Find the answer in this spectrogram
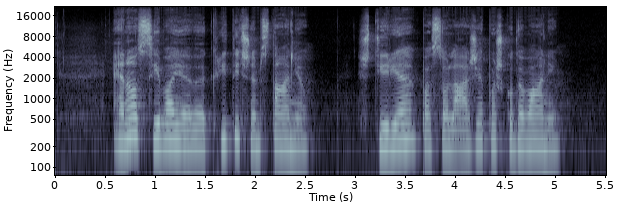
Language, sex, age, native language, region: Slovenian, female, 18-29, Slovenian, Drava region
